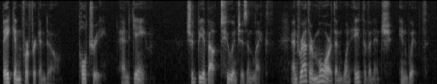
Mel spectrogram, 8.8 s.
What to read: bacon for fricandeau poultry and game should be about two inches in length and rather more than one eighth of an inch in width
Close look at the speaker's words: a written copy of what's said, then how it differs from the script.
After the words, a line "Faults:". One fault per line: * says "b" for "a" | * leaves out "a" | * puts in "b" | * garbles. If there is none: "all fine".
bacon for fricandeau poultry and game should be about two inches in length and rather more than one eighth of an inch in width
Faults:
all fine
